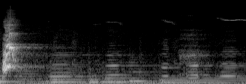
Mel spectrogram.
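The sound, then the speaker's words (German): A small light brown dog gives a single short, sharp bark at the very start, then a quiet, steady tonal background continues. “Der Hund von François. Er ist tatsächlich so komisch, wie Honorine ihn beschrieben hat. Kleiner Hund, den ihm Magnoc geschenkt hat.”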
